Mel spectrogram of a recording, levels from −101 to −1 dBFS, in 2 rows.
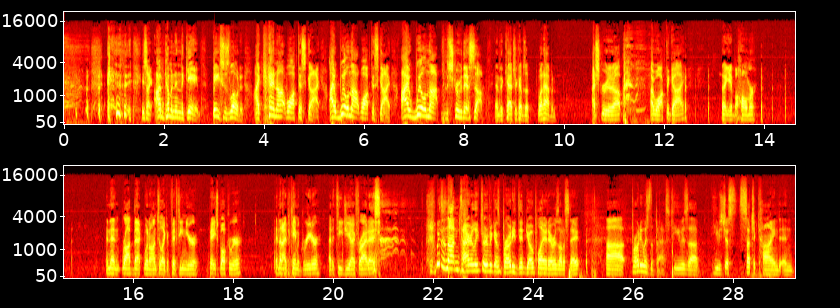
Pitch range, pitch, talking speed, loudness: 120-180 Hz, 135 Hz, 205 wpm, -17 LUFS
